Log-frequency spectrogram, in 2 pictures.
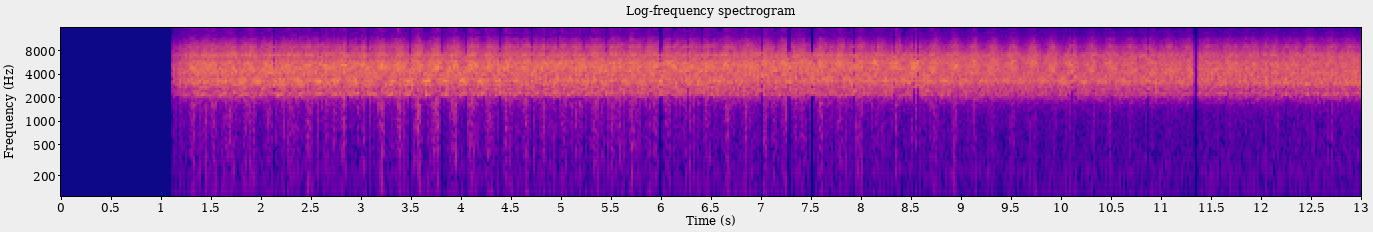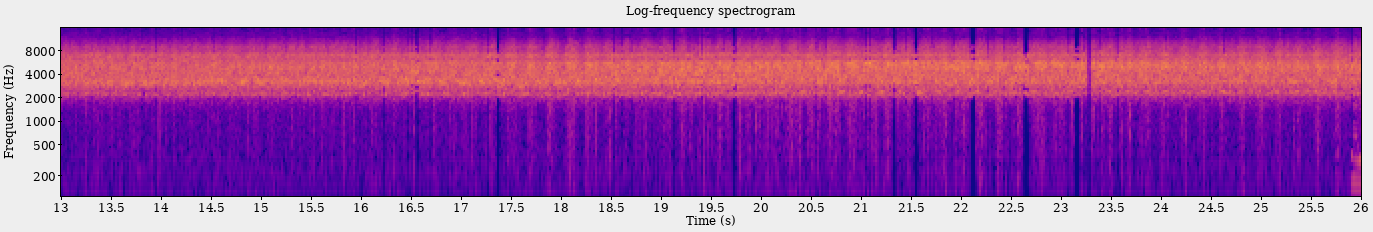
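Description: Cicadas buzzing in a loud, steady, high-pitched drone that starts abruptly about a second in.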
